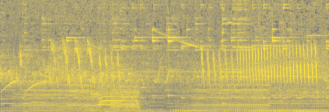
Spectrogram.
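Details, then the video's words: Village cattle on the way to the livestock pen, driven through a rice field ditch; a wavering moo fills the first three seconds, then a quieter level bellow, with rapid rhythmic clatter and a low rumble beneath. "Bunyi sapi"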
